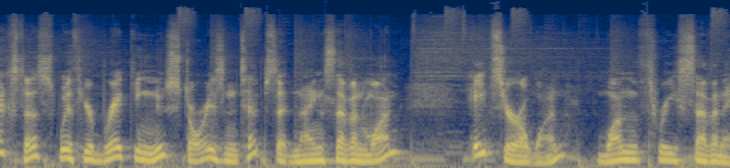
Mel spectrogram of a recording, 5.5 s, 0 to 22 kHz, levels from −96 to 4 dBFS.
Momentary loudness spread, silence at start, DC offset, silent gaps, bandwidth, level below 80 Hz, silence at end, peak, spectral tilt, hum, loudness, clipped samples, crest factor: 7 LU; 0 s; 0.8%; none; 17.5 kHz; -40 dBFS; 0 s; -2 dBFS; -5.5 dB/octave; none; -17 LUFS; under 0.1%; 14 dB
